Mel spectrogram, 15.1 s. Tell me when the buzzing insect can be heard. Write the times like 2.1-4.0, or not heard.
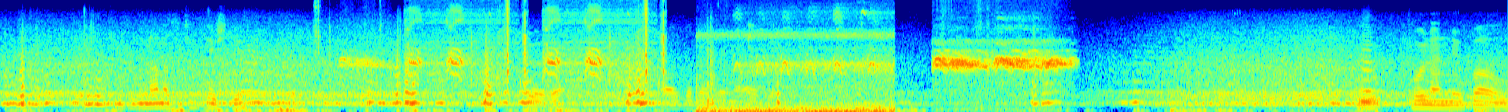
0.0-15.0.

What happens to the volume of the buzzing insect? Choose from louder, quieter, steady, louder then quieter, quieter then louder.
quieter then louder.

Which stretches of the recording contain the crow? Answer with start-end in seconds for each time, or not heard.
3.1-10.8.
